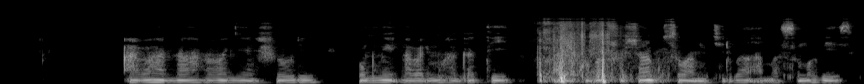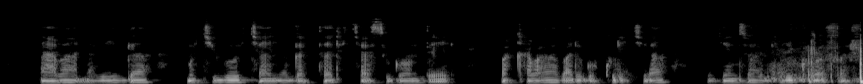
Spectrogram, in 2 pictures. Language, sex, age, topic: Kinyarwanda, male, 18-24, education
